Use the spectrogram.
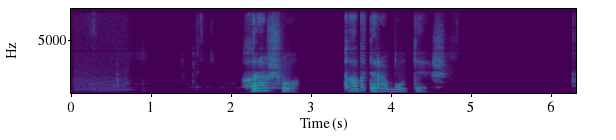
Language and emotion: Russian, neutral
